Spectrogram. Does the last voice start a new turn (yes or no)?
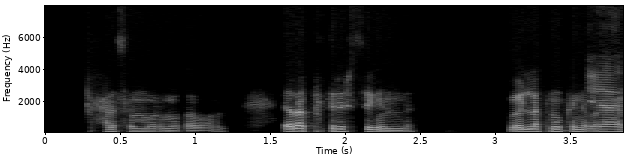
yes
